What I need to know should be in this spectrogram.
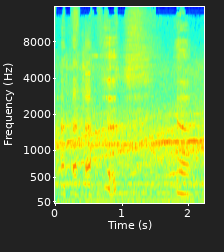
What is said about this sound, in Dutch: Nou, ze doen het hoor, de sirenes. Ja. Ja, ze werken.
